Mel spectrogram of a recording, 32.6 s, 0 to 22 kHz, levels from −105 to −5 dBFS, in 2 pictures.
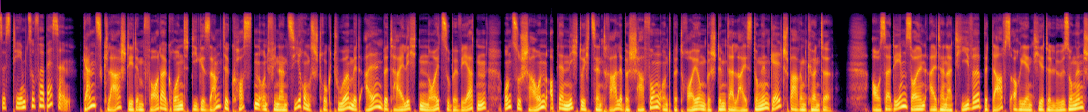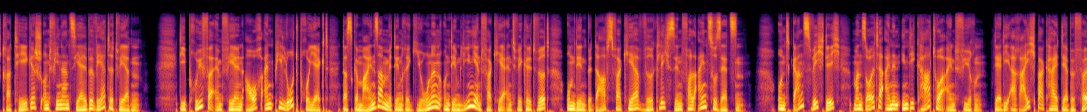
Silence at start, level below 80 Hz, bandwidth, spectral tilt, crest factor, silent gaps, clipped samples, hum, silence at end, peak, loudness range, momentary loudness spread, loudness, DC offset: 0 s; -32 dBFS; 13.5 kHz; -5.5 dB/octave; 14 dB; none; under 0.1%; none; 0 s; -2 dBFS; 1 LU; 5 LU; -16 LUFS; under 0.1%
